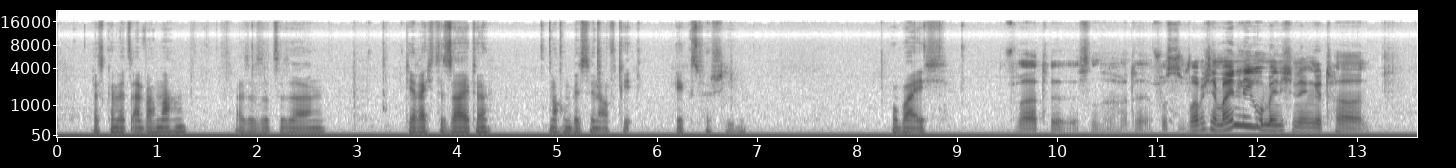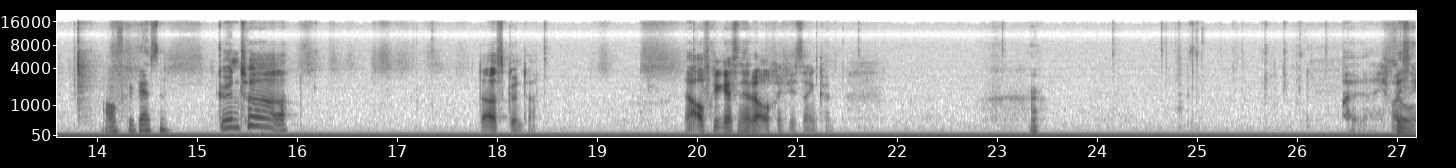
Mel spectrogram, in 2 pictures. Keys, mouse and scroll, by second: 3.0 a, 3.4 c, 5.6 g, 10.2 middle click, 13.9 a, 16.2 Tab, 19.3-22.1 middle drag, 23.0-24.6 middle drag, 25.9 ctrl+KP_1.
